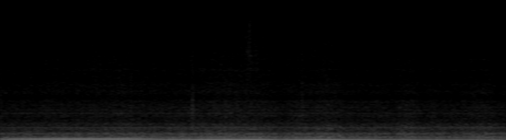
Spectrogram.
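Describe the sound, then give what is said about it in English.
A car engine drones steadily for several seconds, its frequencies enhanced or reduced on a computer to change the sound of the car, a deep low hum with a faint tonal whine, holding a fairly even level with slight swells and no voices. “On this computer screen, frequencies can be enhanced or reduced to change the sound of the car.”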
